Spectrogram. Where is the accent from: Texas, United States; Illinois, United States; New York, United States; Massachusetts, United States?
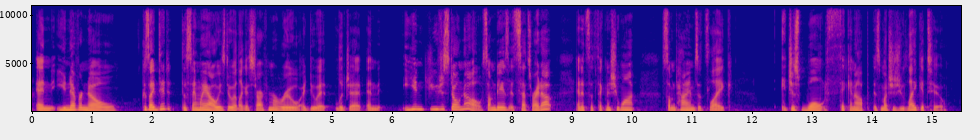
Massachusetts, United States; moved away; I'm from Massachusetts.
